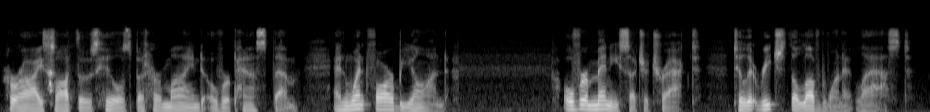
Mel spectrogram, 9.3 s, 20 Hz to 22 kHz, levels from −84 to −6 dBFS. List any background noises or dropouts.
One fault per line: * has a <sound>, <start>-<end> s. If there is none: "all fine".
all fine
